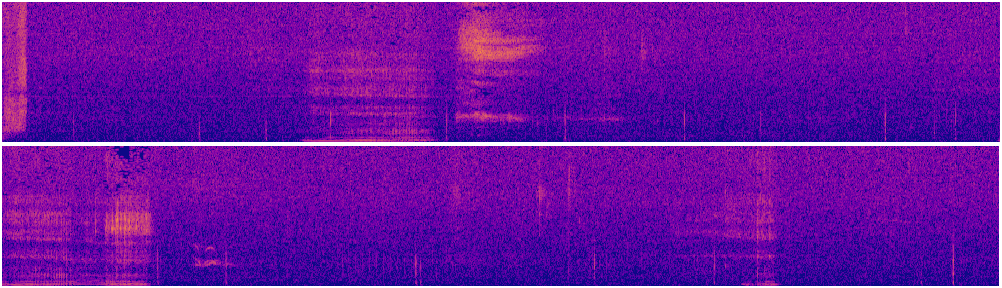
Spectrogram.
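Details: Sleeping dog snoring indoors: three deep, rumbling low snores about seven seconds apart, each lasting roughly a second and a half, the last one shorter and fainter, with quiet room tone between.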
